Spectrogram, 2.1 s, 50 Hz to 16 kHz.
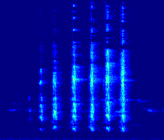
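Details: Middle spotted woodpecker recorded at Liepāja, Latvia, November 2023, giving six harsh, quacking nasal notes evenly spaced about a fifth of a second apart, in a short burst over quiet background.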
